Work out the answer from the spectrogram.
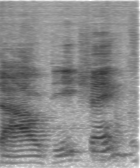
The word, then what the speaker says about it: Tao Te Ching: like a d like Dao D Ching but the truth is it's it's a Chinese doesn't differentiate between T and D so you really have to try to aim for it in between them that's exercise so you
